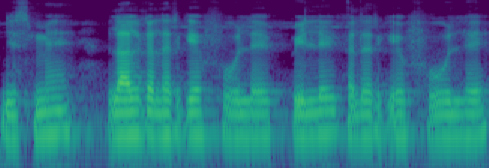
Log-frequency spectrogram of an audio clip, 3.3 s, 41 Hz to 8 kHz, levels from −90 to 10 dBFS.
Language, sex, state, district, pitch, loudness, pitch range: Hindi, male, Uttar Pradesh, Gorakhpur, 115 Hz, -28 LUFS, 115-120 Hz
